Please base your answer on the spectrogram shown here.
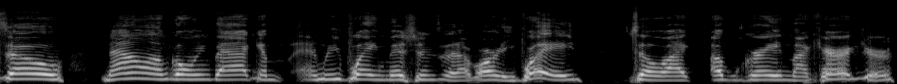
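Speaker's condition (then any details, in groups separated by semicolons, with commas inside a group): Cerebral palsy; voice always shot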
